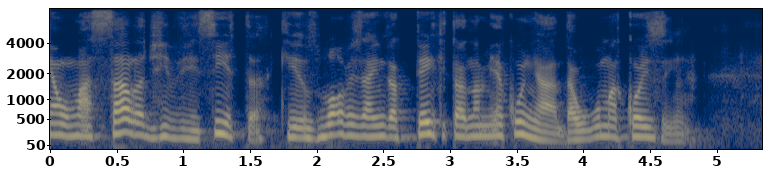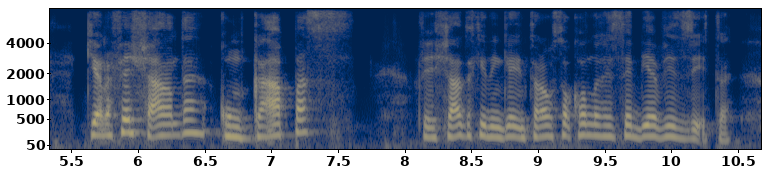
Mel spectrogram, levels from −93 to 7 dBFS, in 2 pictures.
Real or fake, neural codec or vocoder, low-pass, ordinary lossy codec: fake; codec, 16 kHz, 4 kbps, X-Codec, HuBERT features, trained on LibriSpeech; none; none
